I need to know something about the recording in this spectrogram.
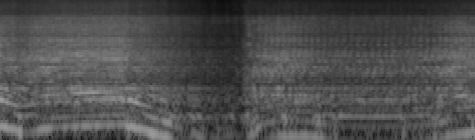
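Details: Ford Cortina with a freshly charged battery, being fed petrol during tinkering: revs rise and fall but the beat stays uneven and stumbling. Still lumpy running, cause unclear.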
